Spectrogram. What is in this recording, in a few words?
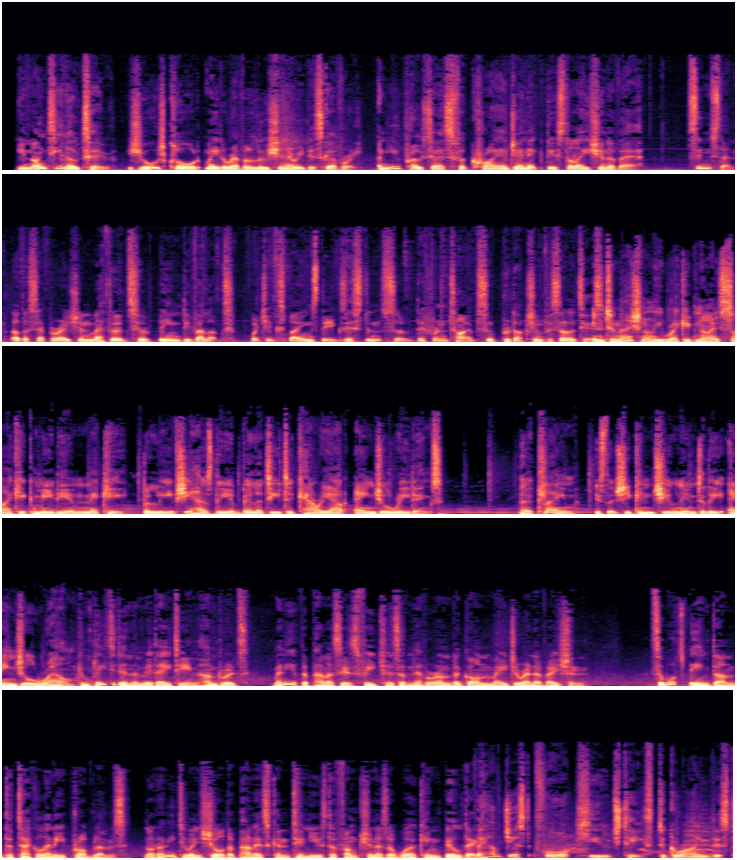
narration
